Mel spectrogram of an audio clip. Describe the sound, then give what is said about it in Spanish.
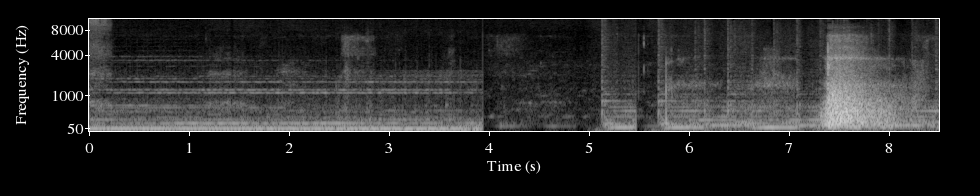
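Boston harbor ambience with seagulls opens with a long, deep ship horn blaring for several seconds, then a brief hush before scattered thuds, clanks and a louder rushing burst near the end. “Bocinas y sonidos de gaviotas. Es el sonido del puerto de Boston.”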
